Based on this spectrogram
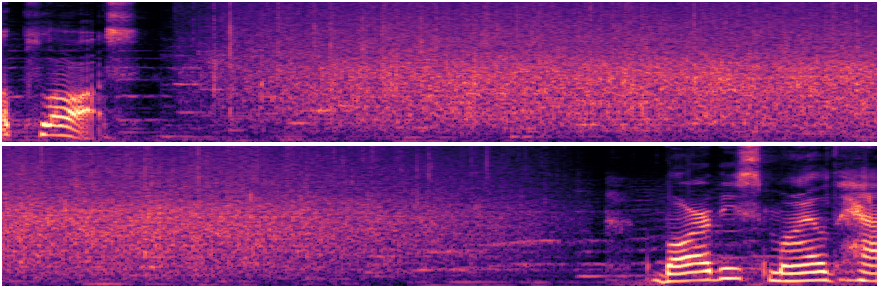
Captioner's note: audience's applause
